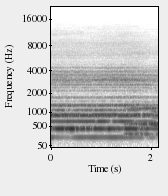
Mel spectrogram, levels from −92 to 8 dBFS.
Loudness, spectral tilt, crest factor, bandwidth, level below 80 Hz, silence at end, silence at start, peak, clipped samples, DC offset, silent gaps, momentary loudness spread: -21 LUFS; -4.5 dB/octave; 12 dB; 9.2 kHz; -78 dBFS; 0 s; 0 s; -10 dBFS; under 0.1%; under 0.1%; none; 3 LU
